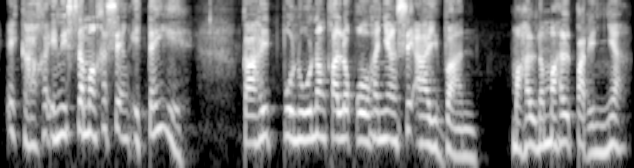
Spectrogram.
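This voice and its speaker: An actress playing a resentful, exasperated grown daughter in a radio drama, animated and complaining. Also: female voice, medium pitch, fairly quick, natural voice. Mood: annoyed. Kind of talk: Tagalog radio drama acting.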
